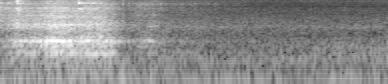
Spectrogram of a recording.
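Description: Brief rustle and scrape of garments on hangers being handled, lasting under a second, then faint room tone.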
